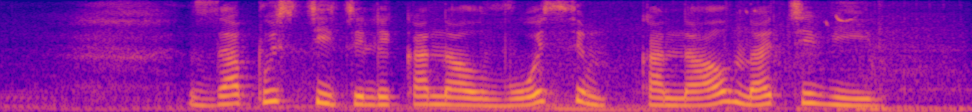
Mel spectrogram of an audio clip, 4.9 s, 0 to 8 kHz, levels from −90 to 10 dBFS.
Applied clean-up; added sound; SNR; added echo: none; Motorcycle; 16 dB; none.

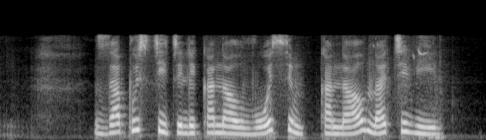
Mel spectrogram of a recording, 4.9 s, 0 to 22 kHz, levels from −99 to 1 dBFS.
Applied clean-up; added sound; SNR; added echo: neural mask model RNNoise.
